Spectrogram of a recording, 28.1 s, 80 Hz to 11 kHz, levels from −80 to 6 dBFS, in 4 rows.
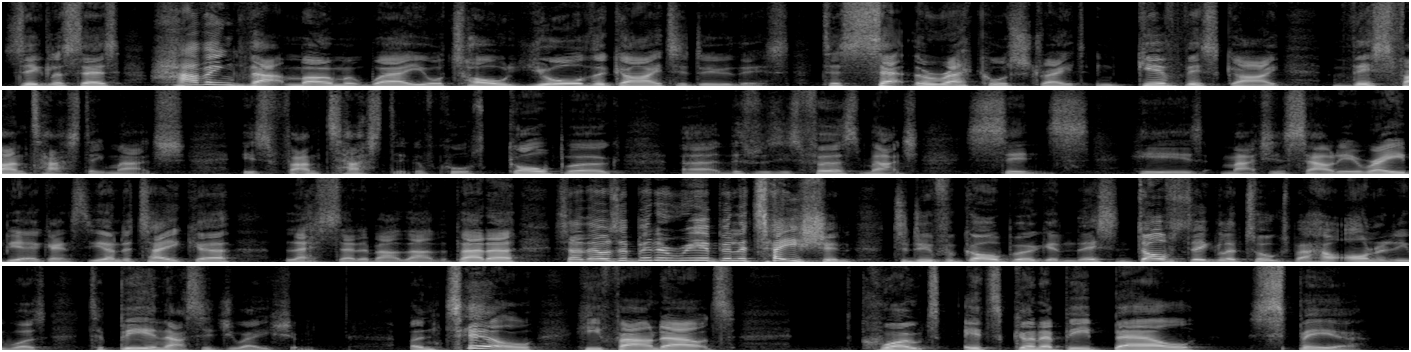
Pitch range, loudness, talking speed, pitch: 125-180 Hz, -24 LUFS, 190 wpm, 150 Hz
